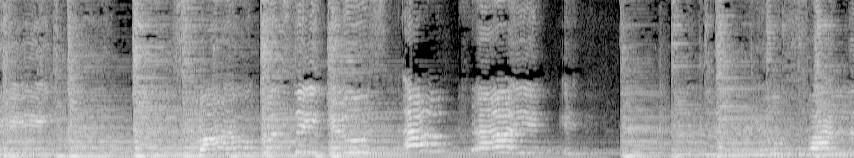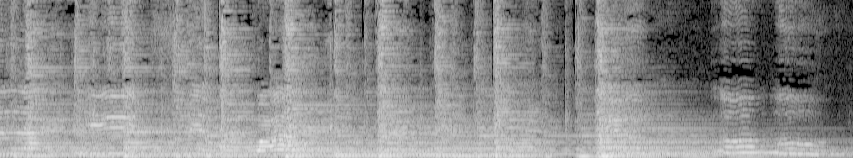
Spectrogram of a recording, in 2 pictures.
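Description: Acoustic guitar strummed in a slow, even rhythm under a woman's solo singing voice. The playing breaks off briefly about six seconds in, then picks up again.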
